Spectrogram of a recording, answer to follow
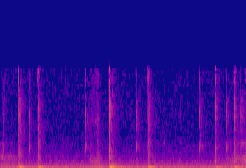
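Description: A few soft, irregular taps of a stylus pen on a tablet screen while handwriting.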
